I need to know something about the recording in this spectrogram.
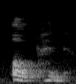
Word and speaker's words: open: perdão, ficam dois N's, e open, a minha sílaba forte, não está no final, está em open, open, então eu não vou dobrar o N, ok?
